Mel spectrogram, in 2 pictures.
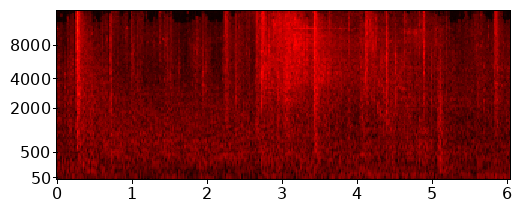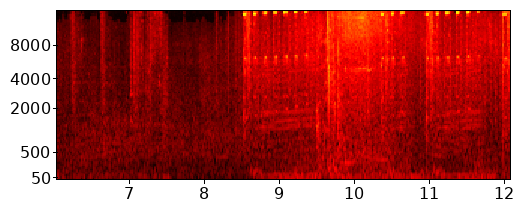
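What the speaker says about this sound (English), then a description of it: "Reloading weapon!" Mechanical clicks and ratcheting of a weapon being reloaded in a Warhammer 40K game, sitting inside a busy battle mix that swells louder near the end.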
